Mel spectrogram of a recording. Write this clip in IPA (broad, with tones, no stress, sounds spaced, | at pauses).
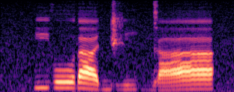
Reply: j o˧ ɾ a˨ d͡ʒ i˨ ɡ a˨˦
